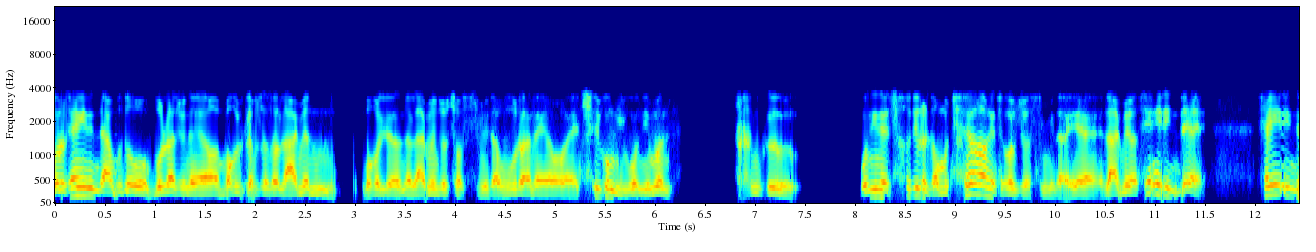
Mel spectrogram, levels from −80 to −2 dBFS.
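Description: Codec 2 vocoder, throughout: the decoder rebuilds the speech from pitch and a spectral envelope, giving heavy, robotic buzz with a 300 Hz to 3.4 kHz band and nothing above 3.5 kHz, which fits about 2.4 kbit/s.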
